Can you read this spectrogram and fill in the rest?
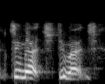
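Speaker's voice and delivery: high, loud flustered protest; mock overwhelm. Listener protesting to a too-fast talker, comically overwhelmed. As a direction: cry enough in comic overload. Acts out being overloaded by fast talk.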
